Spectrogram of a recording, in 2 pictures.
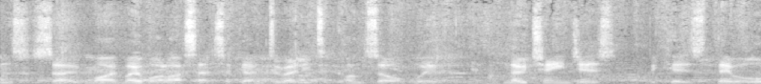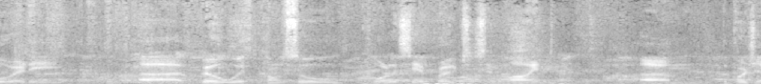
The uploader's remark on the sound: at the audio track day at Develop in Brighton 2014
